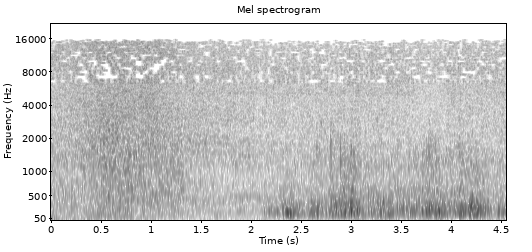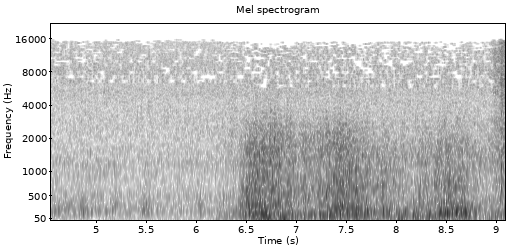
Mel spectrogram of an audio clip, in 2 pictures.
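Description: Thunder rumbling over steady rain. A low roll builds about two seconds in, and a louder, longer roll of thunder starts about six and a half seconds in and runs nearly to the end.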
